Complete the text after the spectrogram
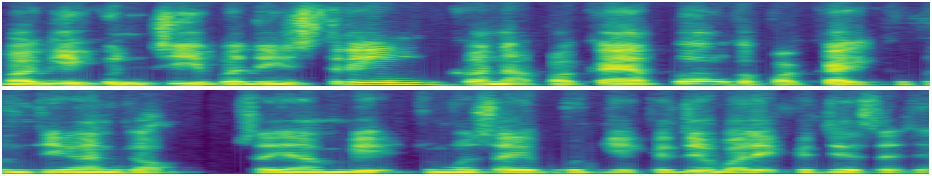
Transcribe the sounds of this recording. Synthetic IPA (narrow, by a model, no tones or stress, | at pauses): baɡikuɲt͡ʃiəpadaist̪ɾikawna̰ʔpakajapəŋkawpakajkəpənt̪iŋankaw | sajaambɪʔ̚t͡ʃumə̃sajapəɡikərd͡ʒəbalɪʔkərd͡ʒəsad͡ʒa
